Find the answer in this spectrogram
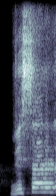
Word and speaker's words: विसर्ग: और विसर्ग का जब हम उच्चारण करते हैं अर्थात बोलते हैं, तब बोलते समय ह या हकार की ध्वनि आती है।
